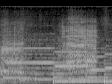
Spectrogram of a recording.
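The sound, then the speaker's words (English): Sheep bleating in a flock: a few wavering, nasal bleats overlap and shift in pitch, sounding steadily and moderately loud without speech. “Once there was a shepherd with a hundred sheep, but he lost one of them.”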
